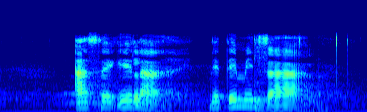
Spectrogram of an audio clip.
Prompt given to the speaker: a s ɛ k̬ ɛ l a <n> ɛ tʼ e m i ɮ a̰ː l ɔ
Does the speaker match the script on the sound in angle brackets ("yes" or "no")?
yes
